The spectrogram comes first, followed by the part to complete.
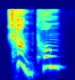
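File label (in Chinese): "畅通", Chinese; HSK6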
